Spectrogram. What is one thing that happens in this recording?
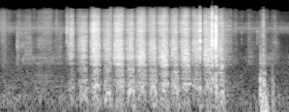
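A hand saw cuts through wood with quick, rhythmic strokes.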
